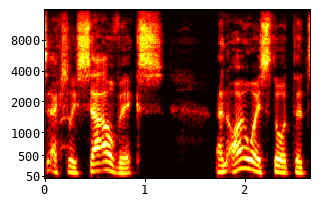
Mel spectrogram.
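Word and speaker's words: Sauvix: on slightly faster speed so it sounded like cervix all the way through it's actually salvix and I always thought that salvix had an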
